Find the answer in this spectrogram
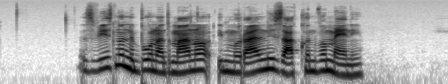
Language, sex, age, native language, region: Slovenian, female, 18-29, Slovenian, Gorenjska region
